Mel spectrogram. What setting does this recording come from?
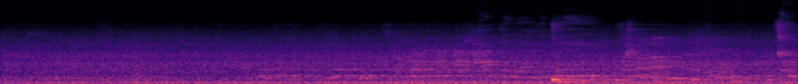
cafe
